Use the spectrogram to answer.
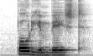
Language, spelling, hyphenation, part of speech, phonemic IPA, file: Dutch, podiumbeest, po‧di‧um‧beest, noun, /ˈpoː.di.ʏmˌbeːst/, Nl-podiumbeest.ogg
- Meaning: someone who enjoys being on stage and is often on stage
